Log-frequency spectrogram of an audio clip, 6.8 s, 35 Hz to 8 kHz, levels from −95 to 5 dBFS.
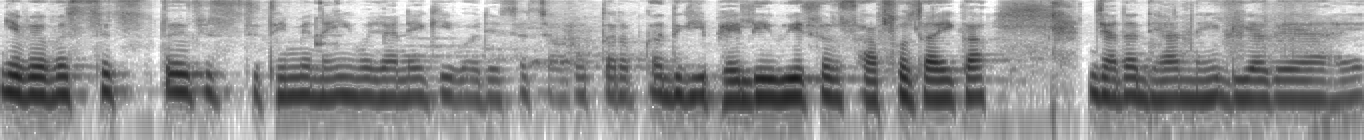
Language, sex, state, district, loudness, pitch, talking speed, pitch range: Hindi, female, Goa, North and South Goa, -18 LUFS, 195 Hz, 220 wpm, 185-200 Hz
